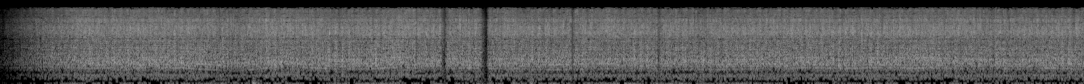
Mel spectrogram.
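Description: Repeated stalls (stutter) from 3.85 to 4.90 s: packets kept arriving late, so the jitter buffer emptied four times. The receiver held the last sound across about 115 ms, the longest gap 58 ms. Nothing is lost, but the sound drags and stutters.

Short stalls from a late packet at 5.71 to 5.76 s and 6.57 to 6.62 s: a packet missed its slot each time. The last sound was stretched by 21 and 23 ms, a brief held hitch with a faint buzz or dip before playback resumed.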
